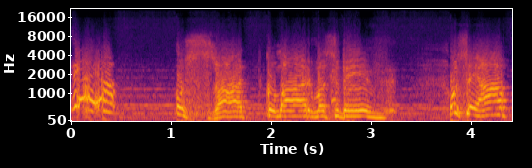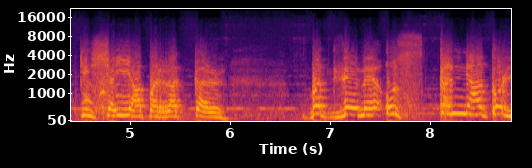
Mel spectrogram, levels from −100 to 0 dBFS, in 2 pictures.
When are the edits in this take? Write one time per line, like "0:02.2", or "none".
none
